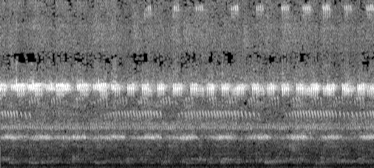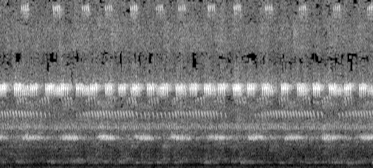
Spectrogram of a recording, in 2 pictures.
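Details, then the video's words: Crickets chirping for chasing off rats, bedtime listening and bird tutoring; piercing high trills pulse continuously alongside a softer lower buzzing band, a steady insect chorus with no other sounds. "Suara jangkik pengusir tikus pengantar tidur"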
